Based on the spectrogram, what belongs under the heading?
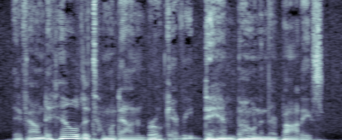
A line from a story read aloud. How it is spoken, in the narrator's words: said under my breath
